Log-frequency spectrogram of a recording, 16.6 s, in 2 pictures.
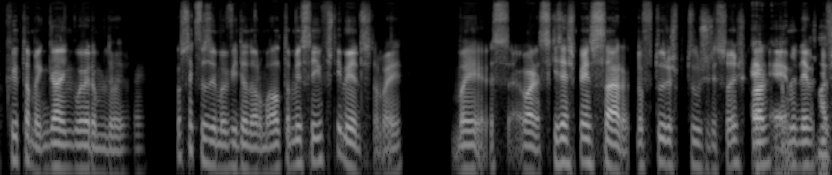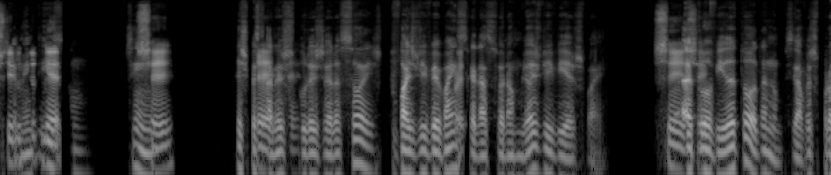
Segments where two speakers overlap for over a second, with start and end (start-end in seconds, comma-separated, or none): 7.5-8.9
